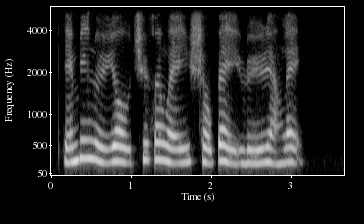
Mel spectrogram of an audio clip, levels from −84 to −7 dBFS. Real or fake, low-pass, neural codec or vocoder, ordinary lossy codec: real; 5.4 kHz; none; Opus, 16 kbps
